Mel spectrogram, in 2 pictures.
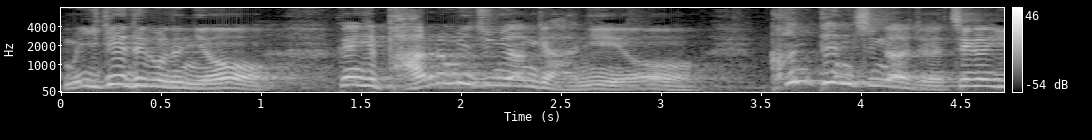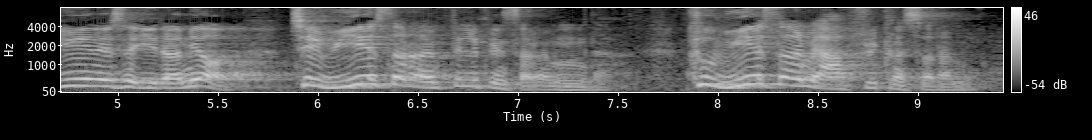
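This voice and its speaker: Animated man lecturing in an echoey hall. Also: sits high, fast. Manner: animated, chatty, laughs at his own jokes. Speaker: missionary speaker at a teachers' seminar. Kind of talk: lively seminar lecture. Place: indoor seminar room.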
